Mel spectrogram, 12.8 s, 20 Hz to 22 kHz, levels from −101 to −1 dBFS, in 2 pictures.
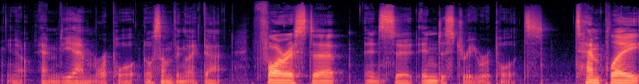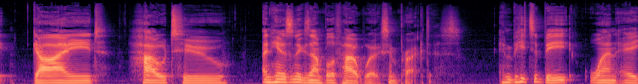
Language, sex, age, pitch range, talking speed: English, male, 20-39, 95-115 Hz, 140 wpm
